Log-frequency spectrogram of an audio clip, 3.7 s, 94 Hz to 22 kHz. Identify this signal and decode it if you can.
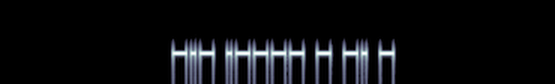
Morse code, heard as a keyed tone, about 39 wpm, 700 Hz. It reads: K1TNT
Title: NA SOTA Activator Callsigns 40wpm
